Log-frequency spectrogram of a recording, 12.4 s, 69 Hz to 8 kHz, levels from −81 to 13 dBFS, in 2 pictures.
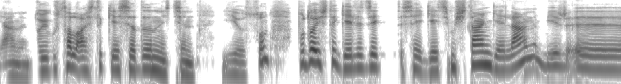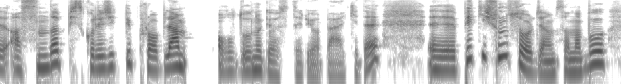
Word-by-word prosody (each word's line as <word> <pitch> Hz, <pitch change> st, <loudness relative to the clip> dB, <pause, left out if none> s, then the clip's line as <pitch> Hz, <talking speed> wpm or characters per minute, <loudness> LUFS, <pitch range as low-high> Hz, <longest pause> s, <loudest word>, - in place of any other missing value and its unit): yani, 110 Hz, -1 st, -4 dB
duygusal 160 Hz, +5 st, +2 dB
açlık 155 Hz, +4 st, 0 dB
yaşadığın 160 Hz, 0 st, +2 dB
için 125 Hz, -2 st, -1 dB, 0.3 s
yiyorsun. 125 Hz, -, -3 dB, 0.3 s
Bu 225 Hz, -, -1 dB
da, 250 Hz, -, +10 dB
işte, 235 Hz, +1 st, +3 dB
gelecek 175 Hz, 0 st, +1 dB
şey 165 Hz, -3 st, -1 dB
geçmişten 180 Hz, +9 st, +3 dB
gelen 195 Hz, -, +2 dB
bir, 195 Hz, 0 st, -2 dB
eee, 160 Hz, -1 st, -1 dB
aslında 175 Hz, +7 st, 0 dB
psikolojik 175 Hz, +3 st, -2 dB
bir 220 Hz, -, -4 dB
problem 170 Hz, +4 st, +3 dB, 0.3 s
olduğunu 145 Hz, +1 st, -4 dB
gösteriyor 115 Hz, -2 st, -10 dB
belki -, -, -10 dB
de. -, -, 0 dB, 0.5 s
Eee, 155 Hz, -1 st, +1 dB
peki, 290 Hz, +4 st, +1 dB
şunu 320 Hz, +2 st, +3 dB
soracağım 130 Hz, -, 0 dB
sana, 135 Hz, +5 st, -3 dB
bu, 225 Hz, +1 st, +3 dB
165 Hz, 140 wpm, -24 LUFS, 150-195 Hz, 0.5 s, da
